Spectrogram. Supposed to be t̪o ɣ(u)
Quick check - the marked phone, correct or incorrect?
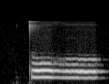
incorrect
